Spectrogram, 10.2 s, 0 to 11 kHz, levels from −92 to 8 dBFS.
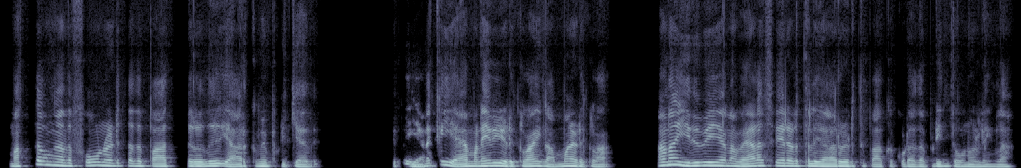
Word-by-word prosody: மத்தவங்க 200 - -1
அந்த 170 -1 +1
ஃபோன் 190 +2 -1
எடுத்து 170 -1 -5
அத 155 - +1
பாக்கிறது 140 +1 0 0.2
யாருக்குமே 135 +2 -1
பிடிக்காது. 115 -4 -5 0.8
இப்ப - - -14 0.2
எனக்கு 165 - -4 0.2
என் 140 +1 +3
மனைவி 165 +4 +4
எடுக்கலாம். 140 +1 +1
எங்க 135 -3 -1
அம்மா 150 +5 +1
எடுக்கலாம். 115 -3 -4 0.5
ஆனா, 225 +3 +4
இதுவே 185 +2 +4 0.2
நான் 145 -3 +1
வேலை 160 +4 +3
செய்ற 175 -1 0
இடத்துல 150 -2 +1
யாரும் 135 +1 +3
எடுத்து 135 +1 -9
பாக்கக்கூடாது 125 0 -5
அப்பிடின்னு 130 +2 -4
தோணும் 120 -1 -2
இல்லேங்களா! 115 -1 -4
140 Hz, 165 wpm, -20 LUFS, 130-165 Hz, 0.8 s, மனைவி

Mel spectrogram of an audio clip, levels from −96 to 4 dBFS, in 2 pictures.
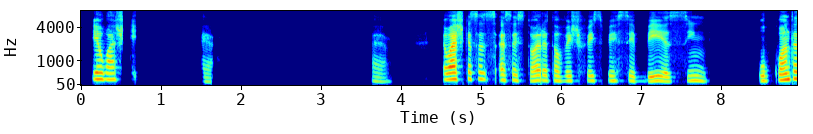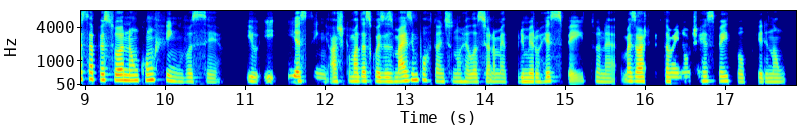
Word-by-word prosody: Eu 255 -1 +6
acho 245 0 +1
que - - -17 0.8
é. 160 -1 -14 2.0
É. 165 -3 -15 0.7
Eu 240 - +7
acho 255 0 +12
que 260 - 0
essas 255 -2 -4
essa 215 0 -1
história 205 0 +1
talvez 190 -1 -3
te - - -9
fez 195 -1 -6
perceber, 185 -2 -1
assim, 180 +3 -5 0.6
o 195 -1 -1
quanto 230 +6 +6
essa 270 -1 +5
pessoa 230 -3 +4
não 205 -1 +3
confia 220 -2 0
em 165 -3 -7
você, 155 -2 -9 0.3
e 175 -2 -5
e - - -8 0.2
e, 195 0 0
assim, 170 -4 -4
acho 165 0 -3
que - - -28
uma 175 0 +1
das 180 0 -1
coisas 165 -2 -1
mais 175 +5 +3
importantes 190 -8 -4
num 155 - -9
relacionamento 155 0 -6
1º 160 0 -2
respeito, 170 - -5
né, 150 -1 -9
mas 180 0 -3
eu 175 - +6
acho 175 - -1
que - - -34
também 170 -1 -3
não 180 +1 -13
te - - -10
respeitou, 180 -3 -5
porque 155 - -16
ele 155 - -10
não 150 0 -9
180 Hz, 170 wpm, -29 LUFS, 160-205 Hz, 2.0 s, acho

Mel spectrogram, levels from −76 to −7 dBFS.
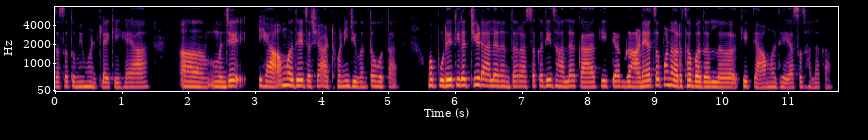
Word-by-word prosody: जसं 170 +1 -4
तुम्ही 170 0 -3
म्हटलं 170 -2 -3
आहे 160 - -1
की 160 - -5
ह्या 160 0 -2 0.6
अं, 175 -2 +2 0.2
म्हणजे 175 +3 +3 0.4
ह्यामध्ये 205 +3 +4
जशा 185 +1 -1
आठवणी 185 +1 -2
जिवंत 170 0 -2
होतात, 175 -2 -3 0.5
मग 215 0 +1
पुढे 210 +1 +7
तिला 225 0 +4
चिड 235 -1 +3
आल्यानंतर 185 -3 0
असं 180 +1 -3
कधी 195 +2 0
झालं 185 -1 -1
का? 170 0 +1
की 190 -1 -1
त्या 185 0 +1
गाण्याचं 180 +5 +2
पण 235 -1 +2
अर्थ 190 0 +2
बदललं 165 -2 +1
की 180 - 0
त्यामध्ये, 155 +1 -3
असं 155 +2 -4
झालं 155 -2 -10
का? 145 +2 -14
175 Hz, 170 wpm, -28 LUFS, 165-190 Hz, 0.6 s, पुढे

